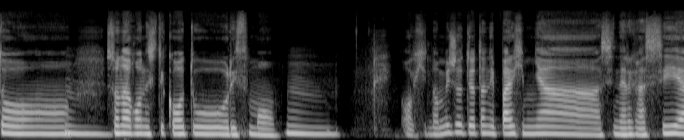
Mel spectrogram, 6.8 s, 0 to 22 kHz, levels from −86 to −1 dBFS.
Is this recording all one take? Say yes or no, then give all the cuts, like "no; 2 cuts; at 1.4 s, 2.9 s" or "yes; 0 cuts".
no; 1 cut; at 3.9 s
